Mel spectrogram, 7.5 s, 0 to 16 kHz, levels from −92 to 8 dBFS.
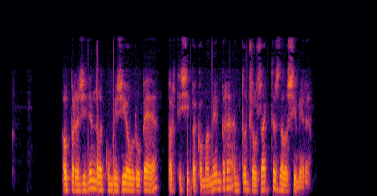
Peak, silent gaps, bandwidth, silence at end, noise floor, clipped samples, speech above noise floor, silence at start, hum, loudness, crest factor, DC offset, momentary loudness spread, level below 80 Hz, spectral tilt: -2 dBFS; none; 8 kHz; 1.35 s; under -90 dBFS; under 0.1%; over 73 dB; 1.25 s; none; -18 LUFS; 16 dB; under 0.1%; 8 LU; -52 dBFS; -6.5 dB/octave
